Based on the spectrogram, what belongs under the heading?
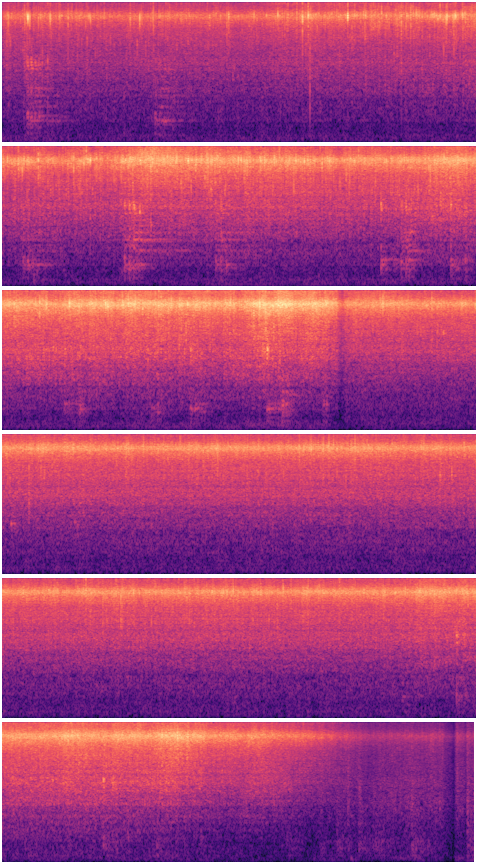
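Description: Stir-fry of pineapple, chillies and salted fish sizzling steadily in hot oil in a wok, with a spatula scraping and knocking against the pan several times in the first half. The sizzle fades away near the end.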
